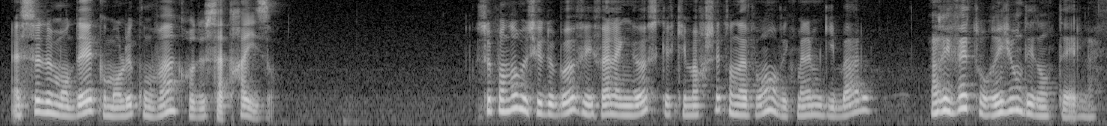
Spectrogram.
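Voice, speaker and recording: A woman narrating a classic novel as an audiobook in a measured, even literary reading. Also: on the low side. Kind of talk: scripted narration.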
